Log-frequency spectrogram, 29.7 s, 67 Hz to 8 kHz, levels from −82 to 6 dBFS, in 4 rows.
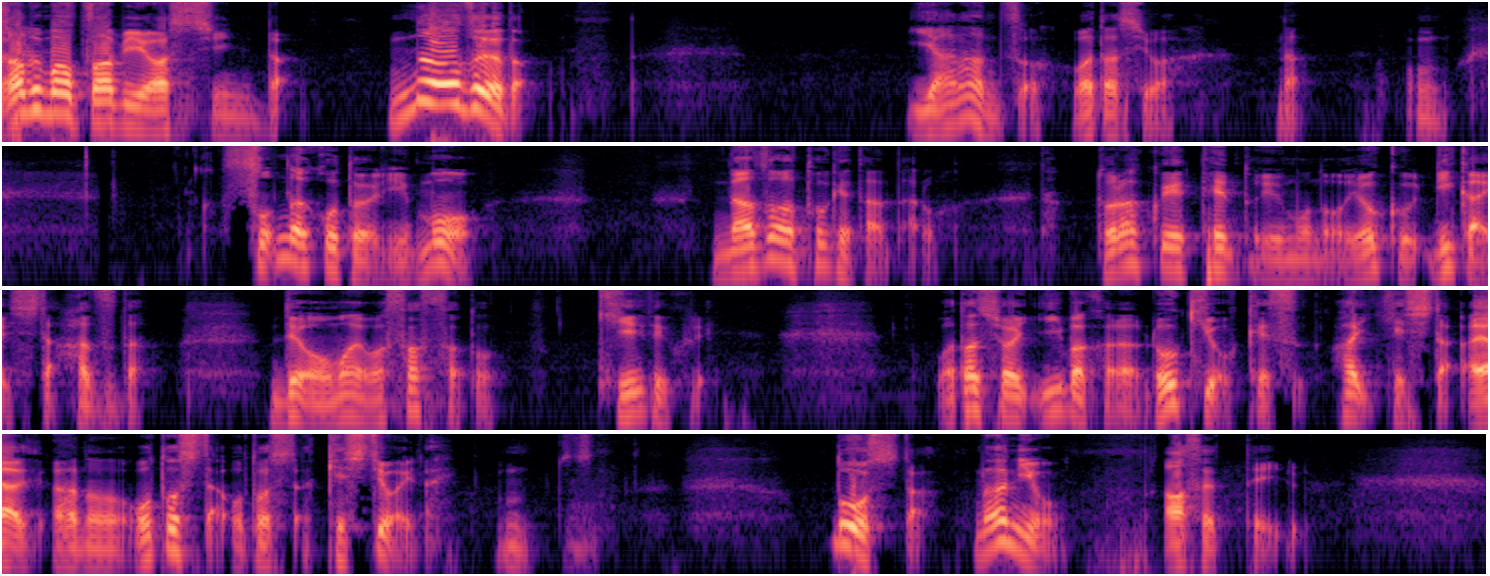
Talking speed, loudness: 240 characters per minute, -16 LUFS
